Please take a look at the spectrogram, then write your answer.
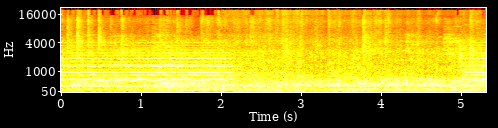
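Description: Pet pigeons coo in low, rolling phrases beneath a steady high tonal hum and background noise, fairly close and continuous, with no talking.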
